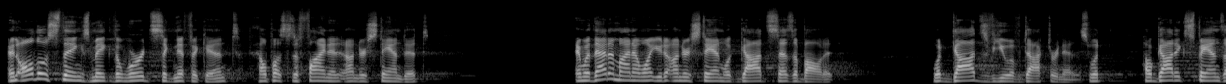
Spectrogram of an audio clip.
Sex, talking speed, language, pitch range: male, 195 wpm, English, 170-215 Hz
